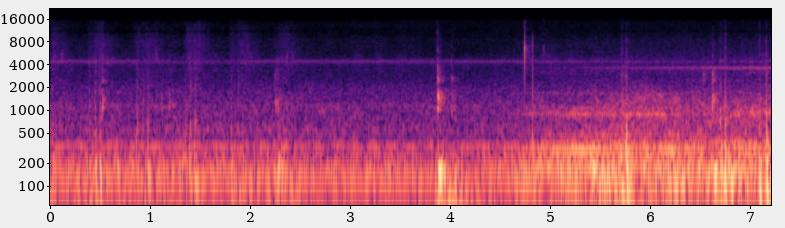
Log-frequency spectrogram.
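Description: Metal hooves clank in a steady walking rhythm.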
